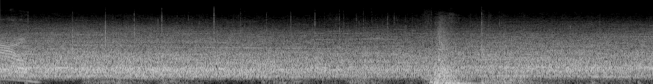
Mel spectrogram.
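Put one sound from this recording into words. A crowd cheers and roars loudly throughout.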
